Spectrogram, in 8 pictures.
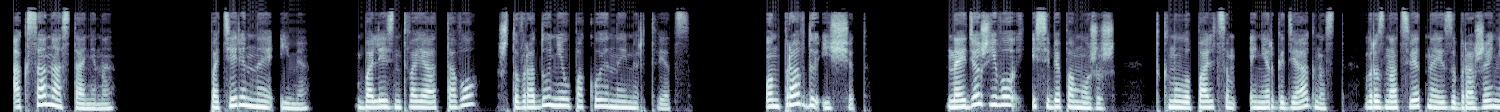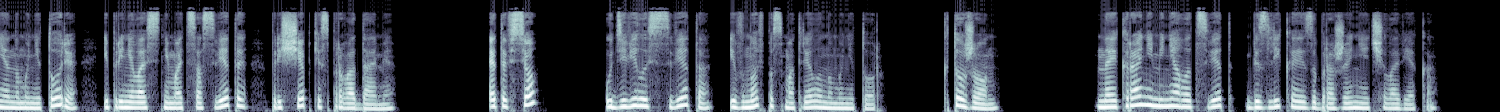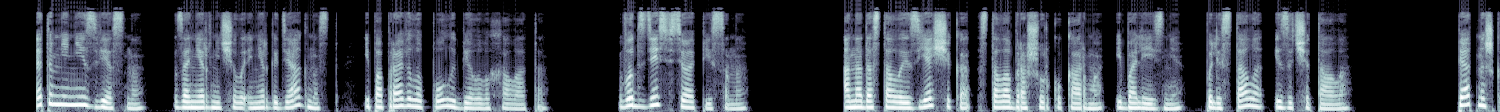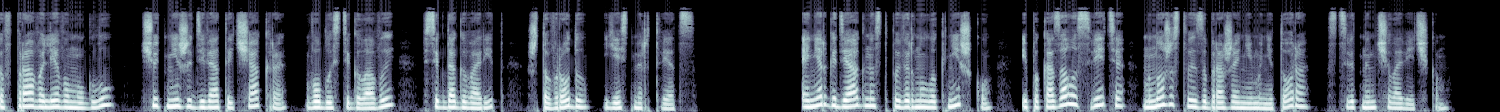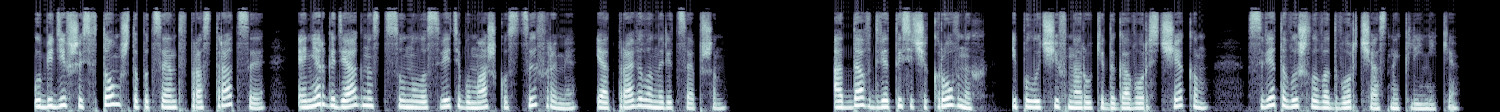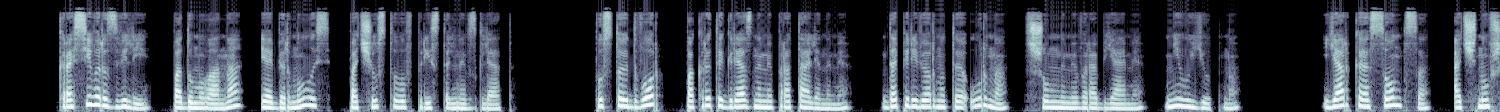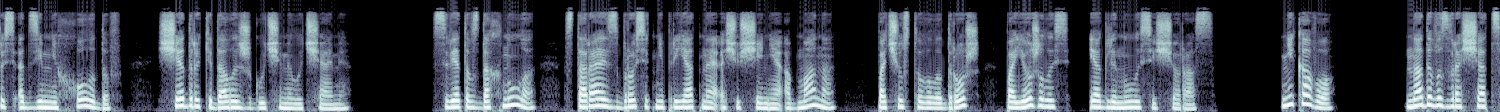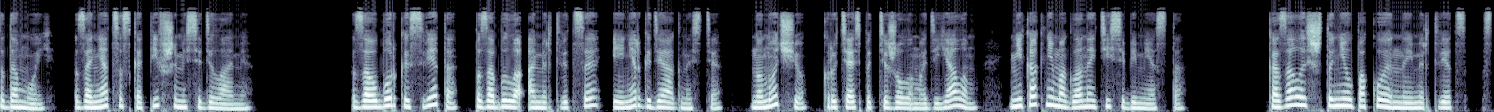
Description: Аудиокнига Потерянное имя | Библиотека аудиокниг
